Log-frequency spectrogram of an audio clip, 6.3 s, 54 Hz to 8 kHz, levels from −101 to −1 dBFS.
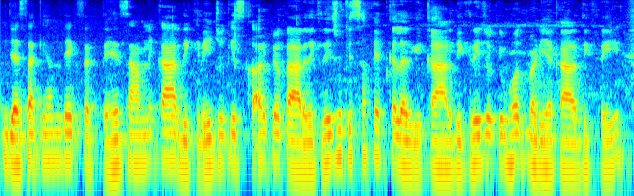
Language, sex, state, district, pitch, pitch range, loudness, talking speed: Hindi, male, Uttar Pradesh, Varanasi, 125 Hz, 110-135 Hz, -30 LUFS, 330 wpm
